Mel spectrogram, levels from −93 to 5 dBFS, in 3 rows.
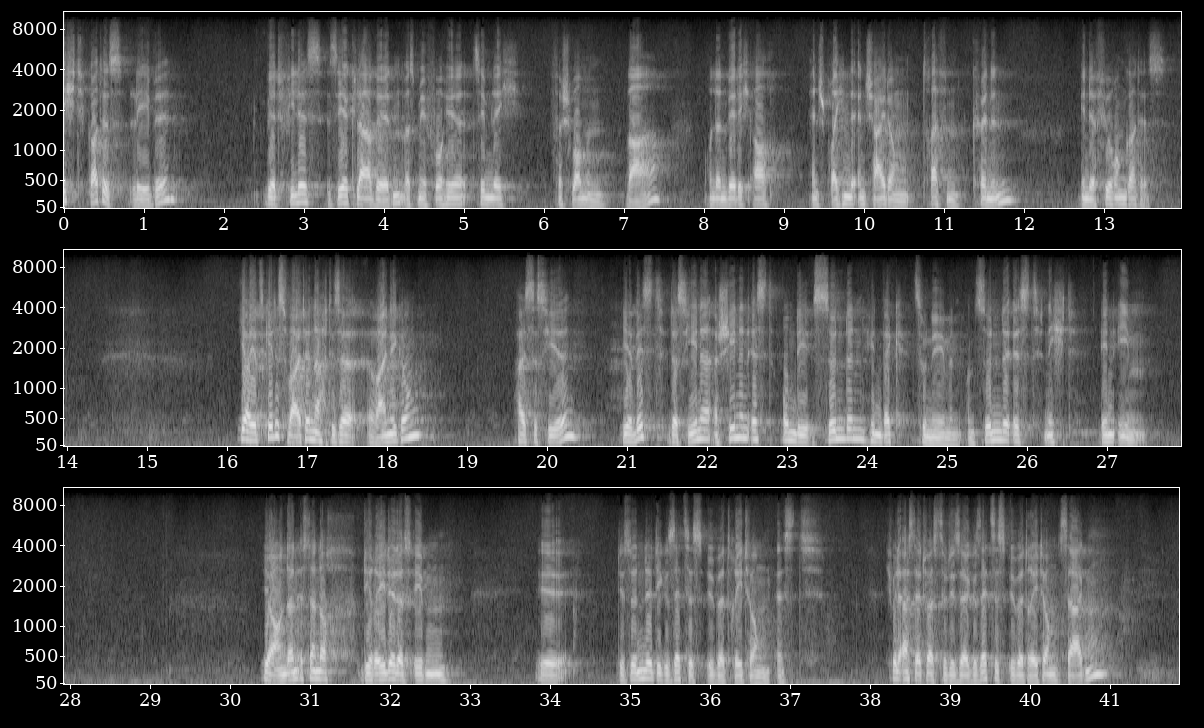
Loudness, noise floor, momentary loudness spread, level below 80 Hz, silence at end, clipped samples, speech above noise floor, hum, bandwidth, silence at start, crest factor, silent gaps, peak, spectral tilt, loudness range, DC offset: -16 LUFS; -47 dBFS; 12 LU; -42 dBFS; 0.3 s; under 0.1%; 32 dB; none; 9.4 kHz; 0 s; 16 dB; none; -2 dBFS; -6.5 dB/octave; 6 LU; under 0.1%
